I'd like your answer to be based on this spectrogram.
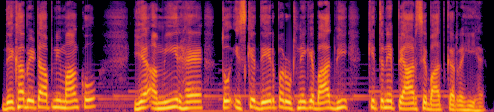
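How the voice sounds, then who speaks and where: A voice actor playing a mild, calm father-in-law in a cartoon story, reasoning gently. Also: mid-range voice, moderate pace, faint music behind, close to an everyday voice.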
